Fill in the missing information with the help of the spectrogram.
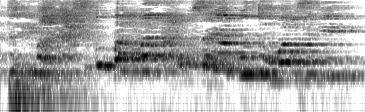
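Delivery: high, choked-up grateful thanks; tearful thanks. Retold or imitated. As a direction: thank him as if close to tears. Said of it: "Itu bapaknya yang nerima nangis".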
